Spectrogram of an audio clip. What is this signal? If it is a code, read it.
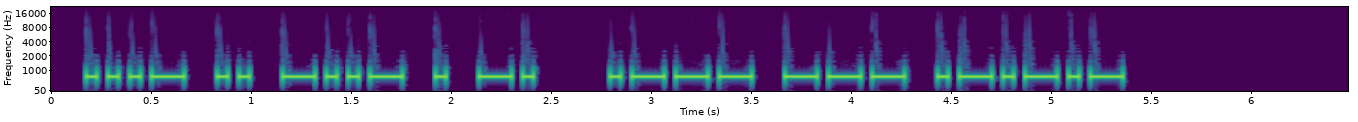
Morse code, heard as a keyed tone, about 22 wpm, 700 Hz. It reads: VIXEN JO.
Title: Pangram Challenge v2 - 22wpm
